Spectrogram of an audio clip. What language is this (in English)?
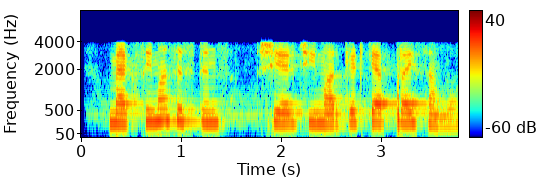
Marathi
